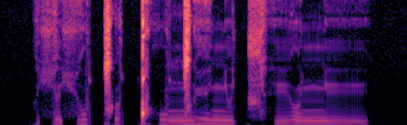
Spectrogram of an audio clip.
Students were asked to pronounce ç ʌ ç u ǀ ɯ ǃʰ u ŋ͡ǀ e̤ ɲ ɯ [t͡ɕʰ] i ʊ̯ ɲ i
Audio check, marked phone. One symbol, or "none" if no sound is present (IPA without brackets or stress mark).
t͡ɕʰ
